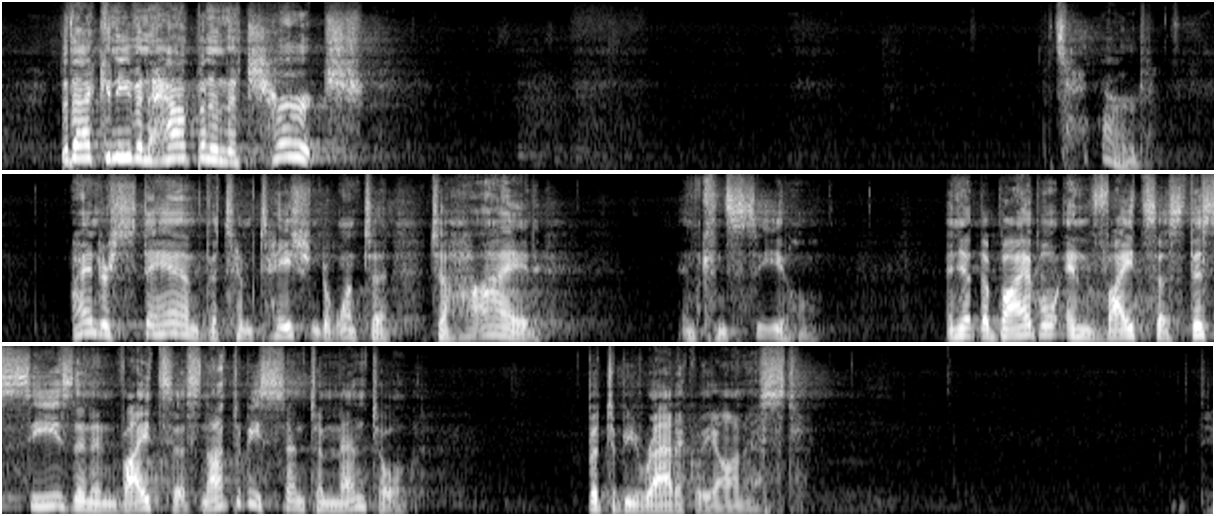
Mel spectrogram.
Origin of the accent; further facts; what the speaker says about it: Bay Area, North Bay, California, United States; I was born and raised here in the Bay Area, North Bay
